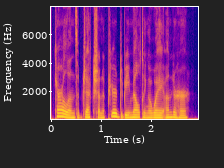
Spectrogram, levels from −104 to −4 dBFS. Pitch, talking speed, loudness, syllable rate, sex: 175 Hz, 185 wpm, -16 LUFS, 7.1 syllables/s, female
